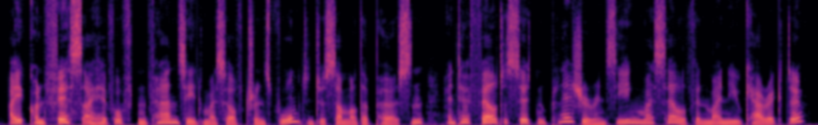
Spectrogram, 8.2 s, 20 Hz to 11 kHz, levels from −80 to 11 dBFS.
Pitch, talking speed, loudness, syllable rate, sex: 230 Hz, 185 wpm, -20 LUFS, 5.3 syllables/s, female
